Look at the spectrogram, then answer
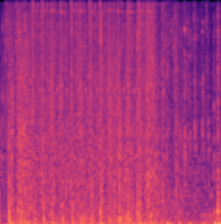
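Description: Rapid gunfire in the Fortnite video game, with a dense continuous stream of shots at steady loudness throughout and no talk over it.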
